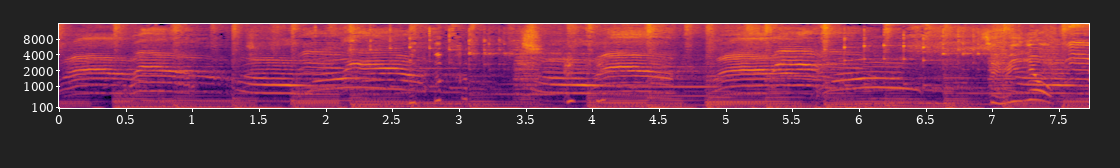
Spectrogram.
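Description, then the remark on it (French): A song made of cat meows arranged into the Happy Birthday melody, with rising and falling mewing notes over a steady musical backing, loud and continuous throughout. “C'est ton anniversaire alors, je voudrais te faire écouter notre, notre nouveau joyeux anniversaire de chat”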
